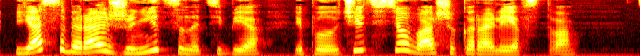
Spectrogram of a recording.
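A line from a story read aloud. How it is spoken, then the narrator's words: Calm, candid reply. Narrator (Russian): спокойно и честно ответил он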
